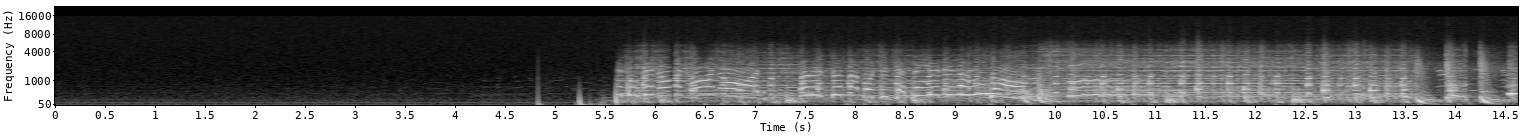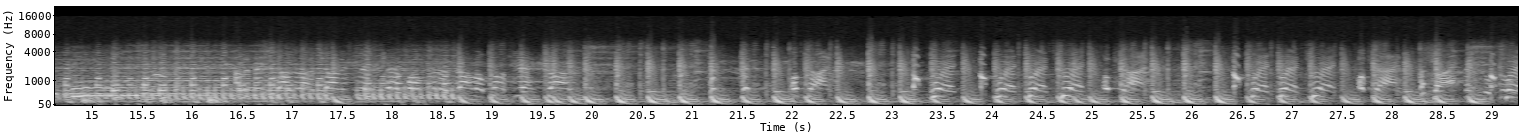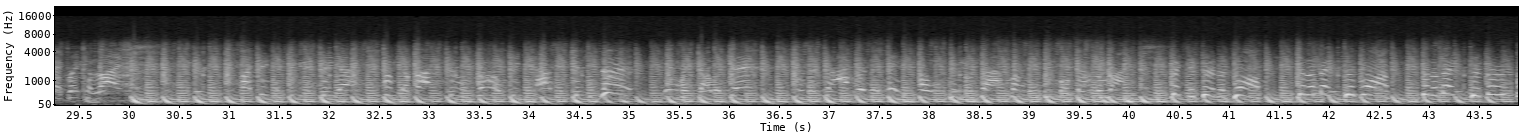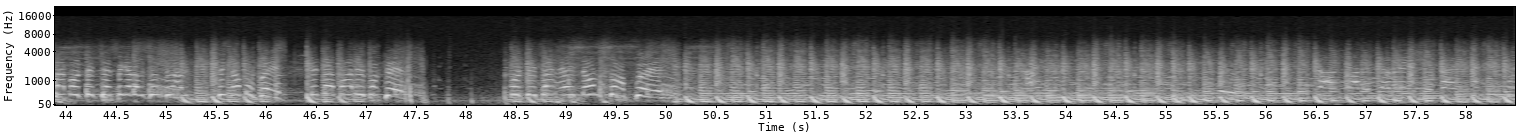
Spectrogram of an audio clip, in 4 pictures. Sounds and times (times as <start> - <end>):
Techno: 5.2 - 47.7, 48.4 - 58.4.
